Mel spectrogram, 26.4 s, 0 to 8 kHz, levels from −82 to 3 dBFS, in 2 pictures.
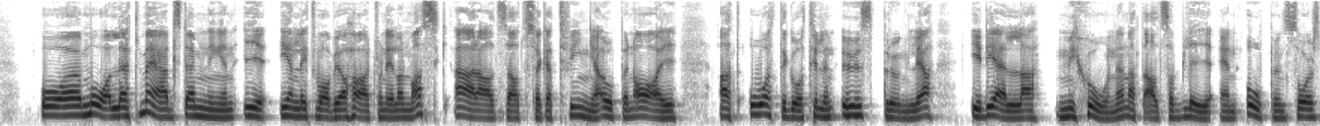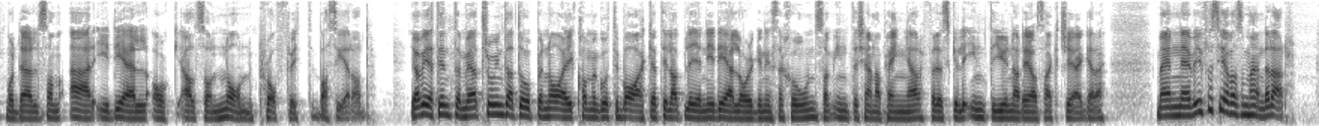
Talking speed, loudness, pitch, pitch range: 170 wpm, -15 LUFS, 135 Hz, 125-155 Hz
